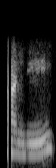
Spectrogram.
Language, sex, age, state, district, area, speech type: Punjabi, female, 45-60, Punjab, Gurdaspur, rural, conversation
